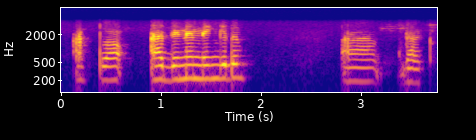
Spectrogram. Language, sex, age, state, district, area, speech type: Malayalam, female, 18-30, Kerala, Wayanad, rural, conversation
